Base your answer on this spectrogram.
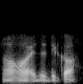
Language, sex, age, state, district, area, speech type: Manipuri, male, 18-30, Manipur, Churachandpur, rural, conversation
